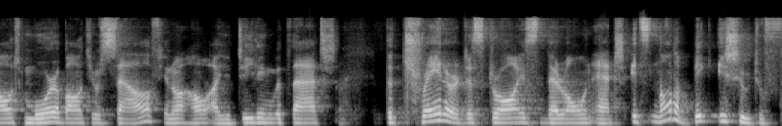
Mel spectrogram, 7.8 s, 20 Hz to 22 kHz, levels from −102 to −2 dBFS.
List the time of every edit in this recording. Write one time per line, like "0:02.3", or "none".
0:03.5

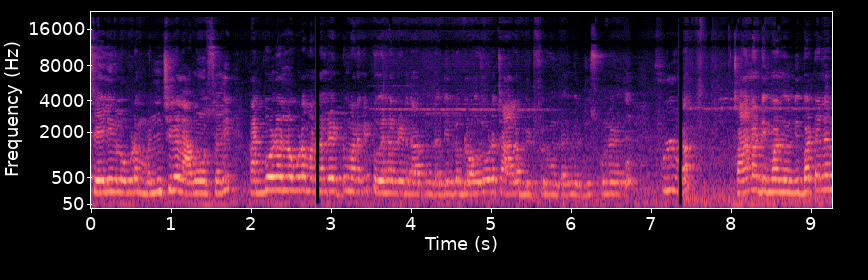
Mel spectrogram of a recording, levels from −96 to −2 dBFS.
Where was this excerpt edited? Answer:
0:02.8
0:07.4

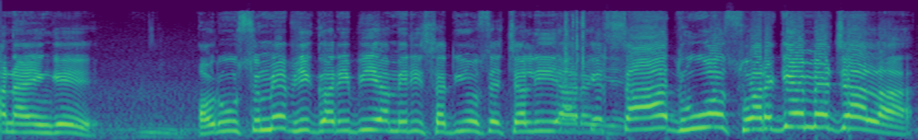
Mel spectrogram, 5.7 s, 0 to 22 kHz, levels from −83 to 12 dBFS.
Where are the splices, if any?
0:03.7

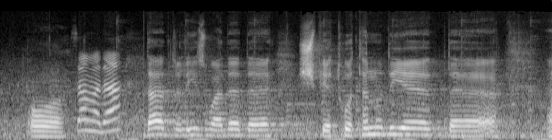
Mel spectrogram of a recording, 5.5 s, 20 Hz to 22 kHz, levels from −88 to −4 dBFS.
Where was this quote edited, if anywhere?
0:01.4

